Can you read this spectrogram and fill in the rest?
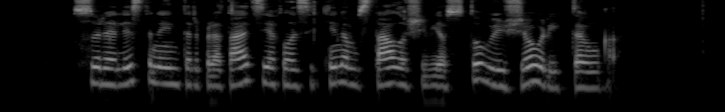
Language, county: Lithuanian, Kaunas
